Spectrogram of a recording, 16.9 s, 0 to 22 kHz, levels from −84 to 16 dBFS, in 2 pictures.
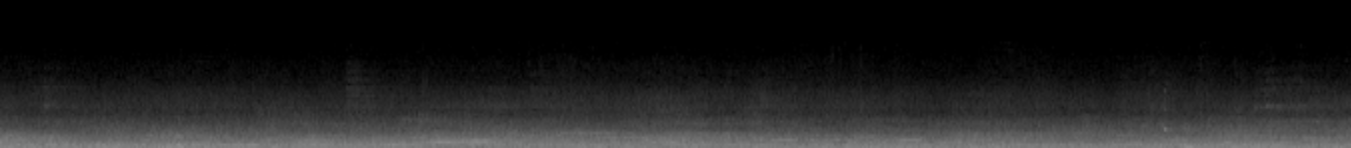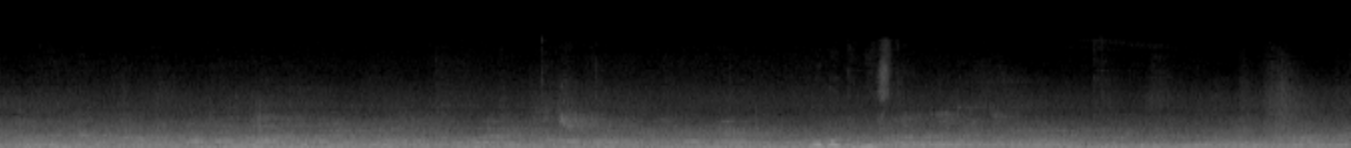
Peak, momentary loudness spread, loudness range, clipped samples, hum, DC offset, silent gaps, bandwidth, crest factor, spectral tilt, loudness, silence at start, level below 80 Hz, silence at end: -18 dBFS; 2 LU; 1 LU; under 0.1%; none; under 0.1%; none; 16.5 kHz; 16 dB; -5.5 dB/octave; -34 LUFS; 0 s; -52 dBFS; 0 s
